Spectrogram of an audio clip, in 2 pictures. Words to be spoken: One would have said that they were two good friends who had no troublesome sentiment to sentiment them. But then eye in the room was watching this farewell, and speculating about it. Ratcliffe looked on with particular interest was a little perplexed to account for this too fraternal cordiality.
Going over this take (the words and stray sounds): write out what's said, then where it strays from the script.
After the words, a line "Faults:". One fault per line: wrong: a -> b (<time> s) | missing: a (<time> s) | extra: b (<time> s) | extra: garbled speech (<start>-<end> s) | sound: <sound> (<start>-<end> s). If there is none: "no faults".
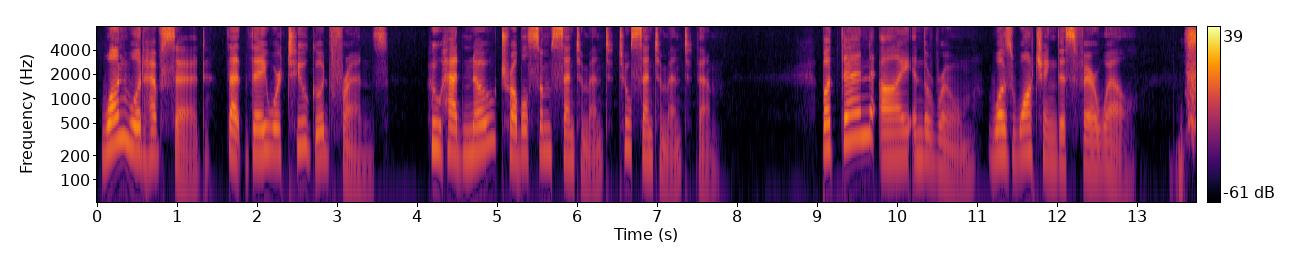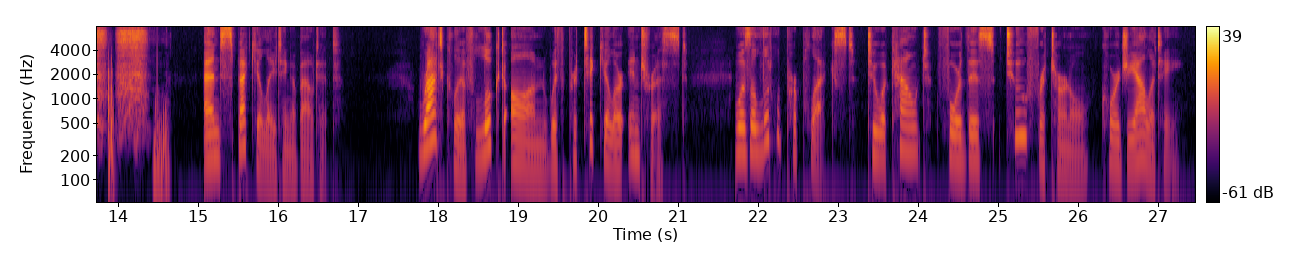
One would have said that they were two good friends who had no troublesome sentiment to sentiment them. But then eye in the room was watching this farewell, and speculating about it. Ratcliffe looked on with particular interest was a little perplexed to account for this too fraternal cordiality.
Faults:
sound: sniff (13.4-14.7 s)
